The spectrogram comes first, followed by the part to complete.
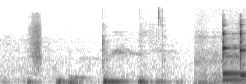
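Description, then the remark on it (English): A loud, bright electronic phone ringtone bursts in abruptly near the end, following a series of soft, low muffled bumps and rustles. “Oh, is the fucking phone ringing again?”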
